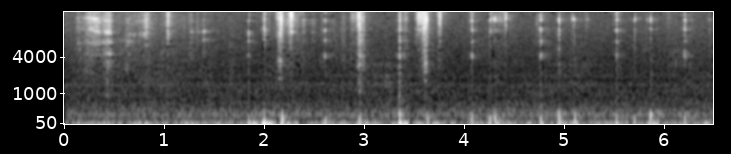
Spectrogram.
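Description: A small clear glass jar with a green label and lid is tapped with the fingertips while being turned in the hands. The result is a quick, irregular series of soft, short, dull taps, mostly low thuds with faint bright ticks, over quiet background hiss.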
